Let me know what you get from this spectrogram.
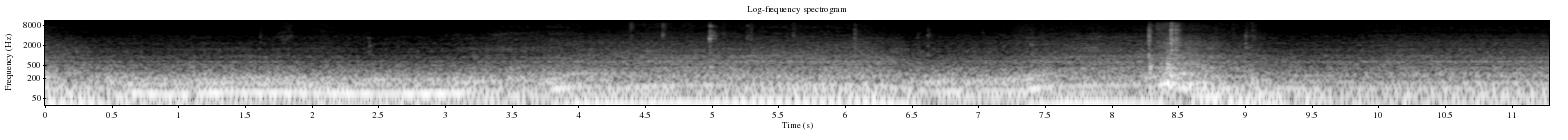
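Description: Classic American car's engine idling with a low rumble as the car creeps in and out of a parking spot, the engine note shifting a few times. About eight seconds in there is a brief louder rush.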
